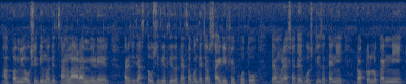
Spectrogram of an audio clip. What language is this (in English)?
Marathi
